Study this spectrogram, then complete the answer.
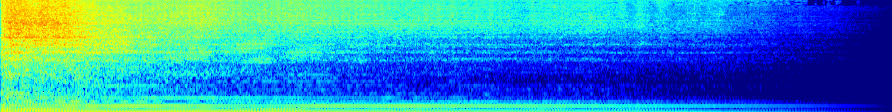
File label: strum, Stabs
